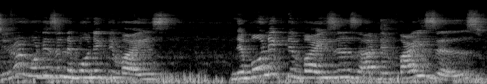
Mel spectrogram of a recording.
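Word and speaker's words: mnemonic: neonic the words and this device is called pneumonic device where m is silent now what are those pneumonic how it became a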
